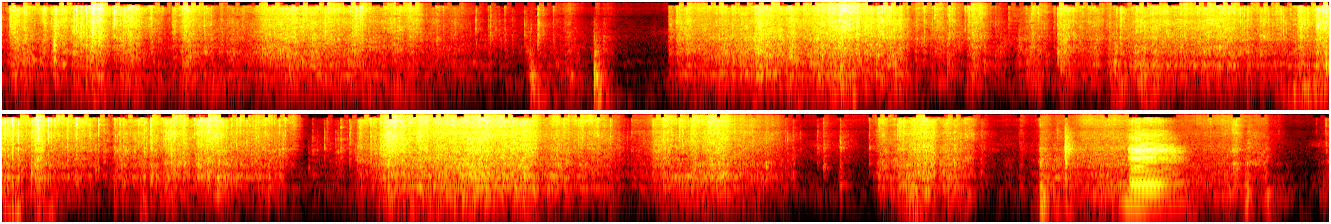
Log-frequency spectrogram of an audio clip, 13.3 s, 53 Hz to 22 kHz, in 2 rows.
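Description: Tissue paper rustling and crinkling while a pair of Adidas Yeezy Boost 350 V2 sneakers in black and red is unboxed, close and steady in bursts, with brief pauses and a sharper crackle near the end.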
